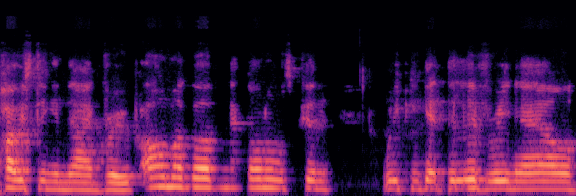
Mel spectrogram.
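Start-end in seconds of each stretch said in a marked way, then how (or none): 1.1-4.3 put-on, overjoyed, happy, delighted exclamation. Retelling a friend's post about delivery returning: imitating Claude's happy post. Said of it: "he was so happy".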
